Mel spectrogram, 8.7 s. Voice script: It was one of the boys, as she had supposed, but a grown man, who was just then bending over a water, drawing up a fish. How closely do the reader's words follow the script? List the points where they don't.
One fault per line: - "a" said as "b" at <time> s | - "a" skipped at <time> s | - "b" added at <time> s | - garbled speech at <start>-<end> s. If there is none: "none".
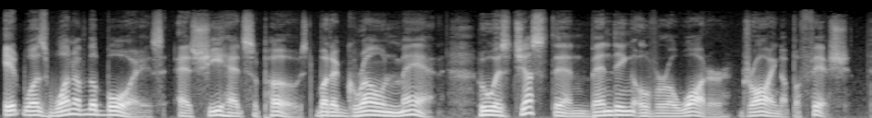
none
